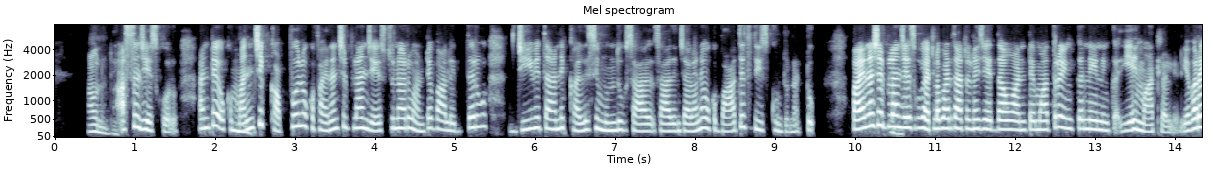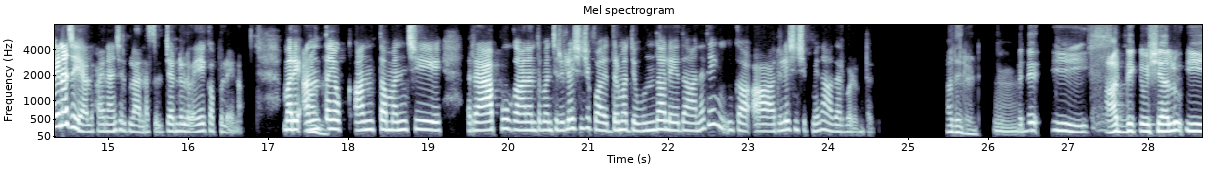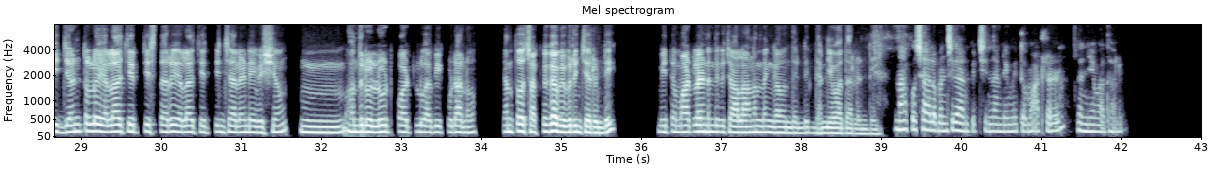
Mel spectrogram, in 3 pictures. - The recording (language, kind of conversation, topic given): Telugu, podcast, ఆర్థిక విషయాలు జంటలో ఎలా చర్చిస్తారు?
- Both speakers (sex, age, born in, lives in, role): female, 25-29, India, India, guest; male, 50-54, India, India, host
- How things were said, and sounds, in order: in English: "ఫైనాన్షియల్ ప్లాన్"; in English: "ఫైనాన్షియల్ ప్లాన్"; in English: "ఫైనాన్షియల్ ప్లాన్"; in English: "జనరల్‌గా"; in English: "ర్యాపొ"; in English: "రిలేషన్‌షిప్"; in English: "రిలేషన్‌షిప్"; other background noise; tapping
